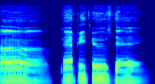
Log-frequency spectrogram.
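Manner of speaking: loud, gloomy, morose, dragging voice with long "oh". Morning radio host demonstrates a morose way of greeting the day. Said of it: "like a m- morose".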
